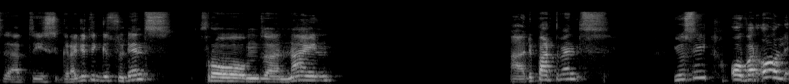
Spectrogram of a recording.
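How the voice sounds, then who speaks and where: A young man with an Ethiopian accent giving an academic talk on a video call, pausing often with fillers. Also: fairly high pitch, fairly bright tone. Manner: halting, frequent pauses and fillers. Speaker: webinar presenter. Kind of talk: academic presentation.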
